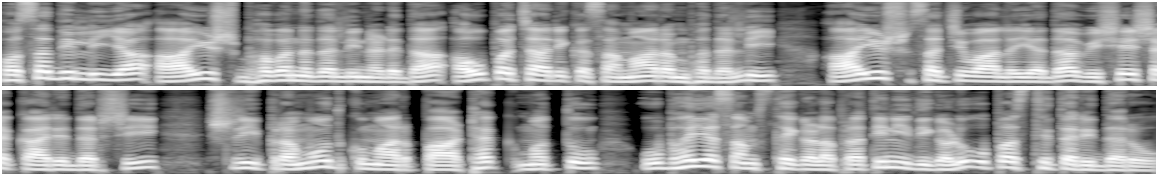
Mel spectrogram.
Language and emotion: Kannada, neutral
